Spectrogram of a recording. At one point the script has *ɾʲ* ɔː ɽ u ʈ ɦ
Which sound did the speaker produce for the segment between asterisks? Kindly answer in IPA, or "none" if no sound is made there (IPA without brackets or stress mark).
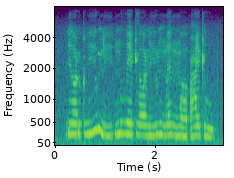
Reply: ɾʲ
